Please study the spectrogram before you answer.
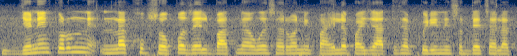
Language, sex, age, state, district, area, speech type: Marathi, male, 30-45, Maharashtra, Nanded, rural, spontaneous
